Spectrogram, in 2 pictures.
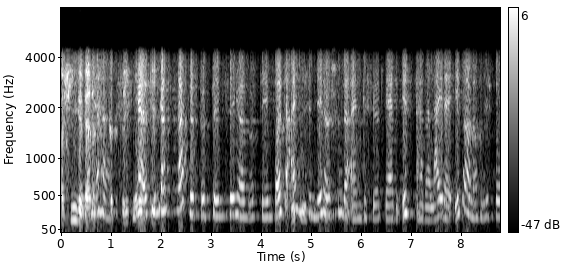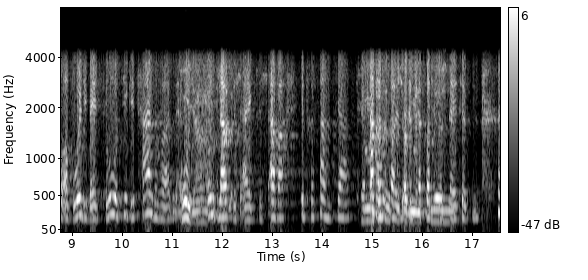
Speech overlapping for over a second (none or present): present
